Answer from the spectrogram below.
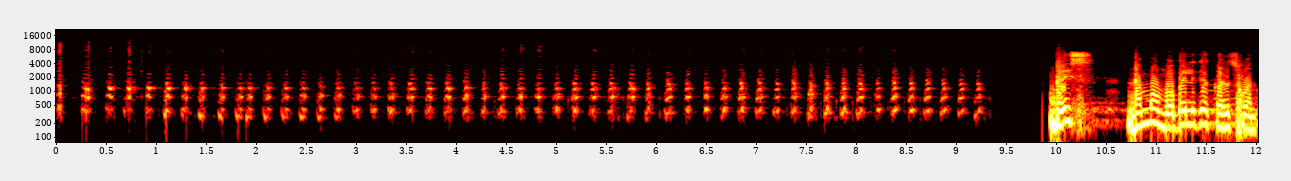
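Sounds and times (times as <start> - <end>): fast pulsing sound: 0.0 - 9.4.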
